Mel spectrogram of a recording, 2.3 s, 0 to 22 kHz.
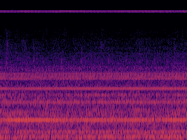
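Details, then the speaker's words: Neptune variable-speed pool pump motor back at 2760 RPM on manual override after a time clock is turned off; smooth constant hum, clean steady high tone, no grinding or rattle; running normally. "to the speed that it was on. We were on override at the moment. So we're at 2760 RPM again."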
